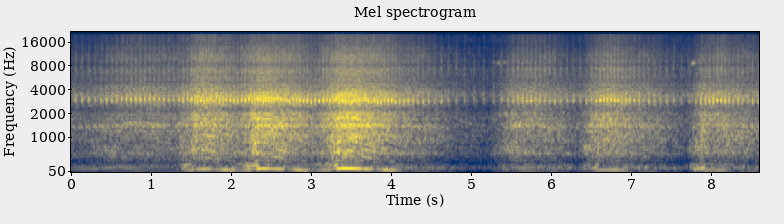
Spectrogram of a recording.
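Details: VAZ 2114 engine: rapid metallic knocking over the engine, growing louder and quicker with each rev; knock inside the engine, source unclear.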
